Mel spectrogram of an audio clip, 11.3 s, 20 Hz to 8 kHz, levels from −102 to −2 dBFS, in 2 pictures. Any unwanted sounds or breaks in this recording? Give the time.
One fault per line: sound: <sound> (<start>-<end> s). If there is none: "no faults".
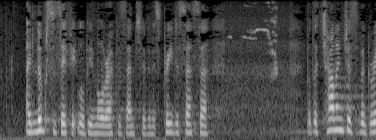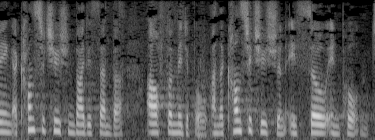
sound: squeak (3.4-4.2 s)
